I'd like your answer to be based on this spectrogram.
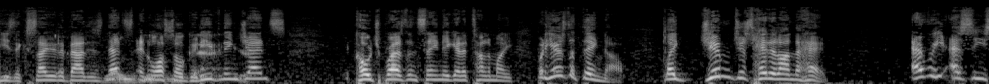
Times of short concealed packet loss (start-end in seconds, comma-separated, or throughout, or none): none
